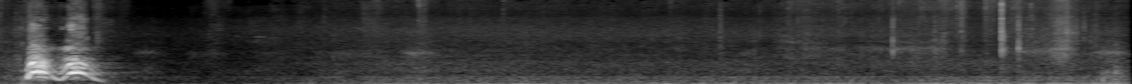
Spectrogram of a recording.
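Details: Bailey, a beagle in daily nose training, barks to signal he has found his dinner placed up high: a quick double bark of two sharp, tonal yelps, followed by near silence with faint low rumbling and a few distant clicks.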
